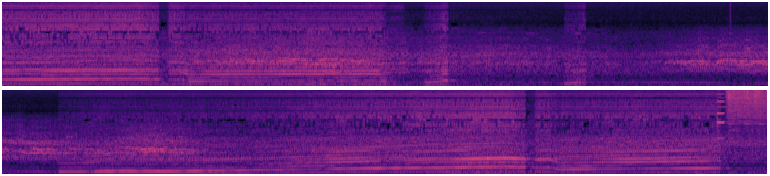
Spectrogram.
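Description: A car engine revs high, dropping in pitch with each gear change and rising again as it speeds up.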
